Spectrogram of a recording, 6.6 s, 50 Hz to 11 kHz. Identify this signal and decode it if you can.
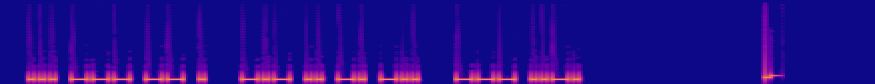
Morse code, heard as a keyed tone, about 30 wpm, 700 Hz. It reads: SOME KIND OF
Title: Sets of 3 Words 30wpm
